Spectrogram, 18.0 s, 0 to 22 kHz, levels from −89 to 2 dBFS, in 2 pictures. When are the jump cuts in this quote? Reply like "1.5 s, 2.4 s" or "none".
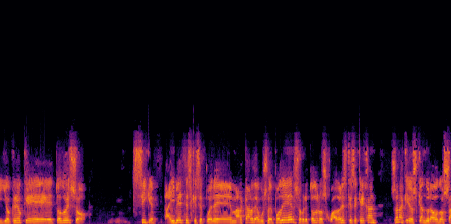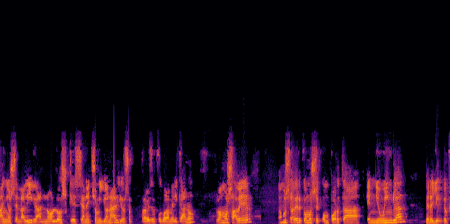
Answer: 13.4 s, 16.3 s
